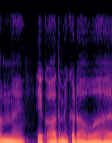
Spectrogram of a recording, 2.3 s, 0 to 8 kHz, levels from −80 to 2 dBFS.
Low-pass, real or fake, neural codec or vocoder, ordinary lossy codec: 7.2 kHz; fake; codec, 24 kHz, 0.9 kbps, DualCodec; none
